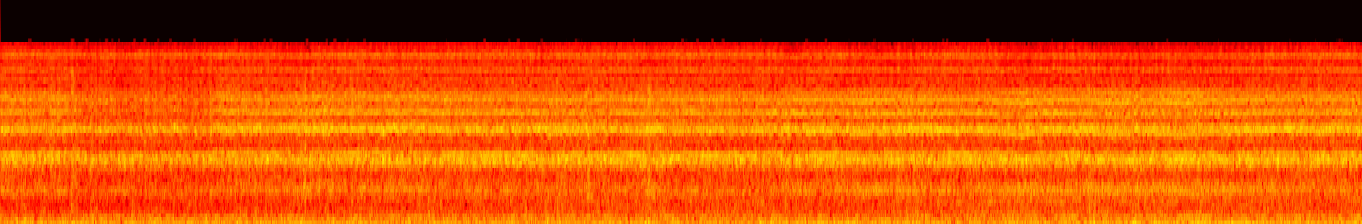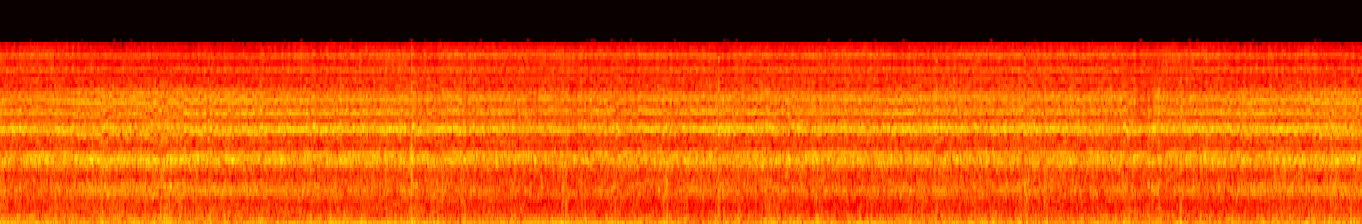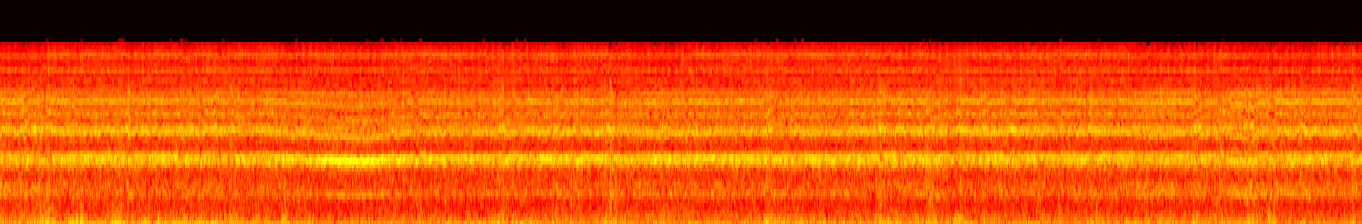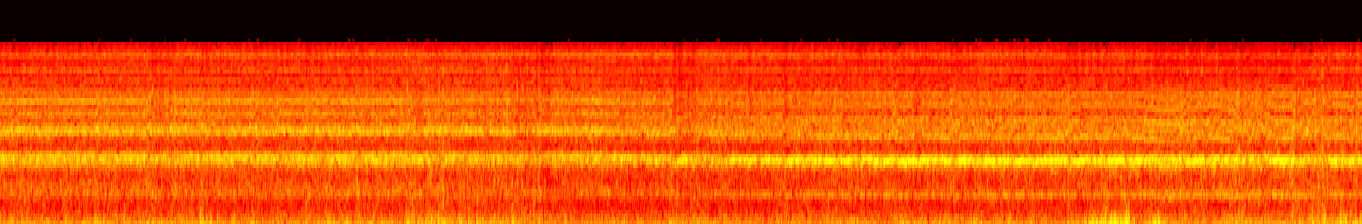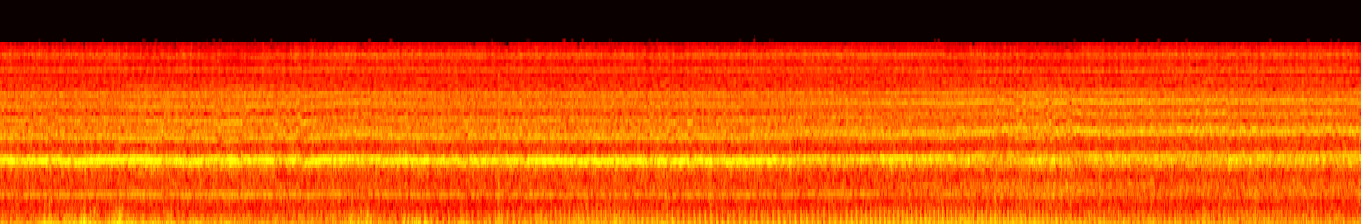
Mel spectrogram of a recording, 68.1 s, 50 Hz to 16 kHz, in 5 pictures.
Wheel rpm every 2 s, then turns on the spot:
160, 160, 160, 160, 160, 160, 160, 160, 160, 160, 160, 160, 160, 160, 160, 150, 150, 150, 160, 160, 160, 150, 150, 150, 150, 140, 140, 140, 140, 140, 140, 150, 150, 160.
none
